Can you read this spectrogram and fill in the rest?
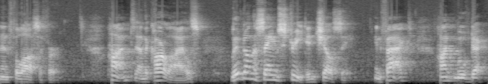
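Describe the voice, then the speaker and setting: An older man presenting poetry in a formal, measured, scripted style, enunciating carefully. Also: on the low side, a bit bright. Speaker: host of a poetry reading channel. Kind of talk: scripted literary commentary and poetry recitation. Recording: roomy indoor echo.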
